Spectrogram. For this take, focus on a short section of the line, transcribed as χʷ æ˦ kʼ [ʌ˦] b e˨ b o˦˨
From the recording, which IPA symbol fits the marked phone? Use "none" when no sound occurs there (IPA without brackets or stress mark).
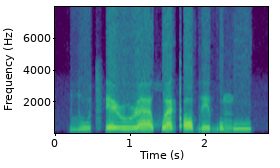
ɒ˦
